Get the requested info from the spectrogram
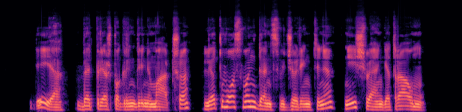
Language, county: Lithuanian, Kaunas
